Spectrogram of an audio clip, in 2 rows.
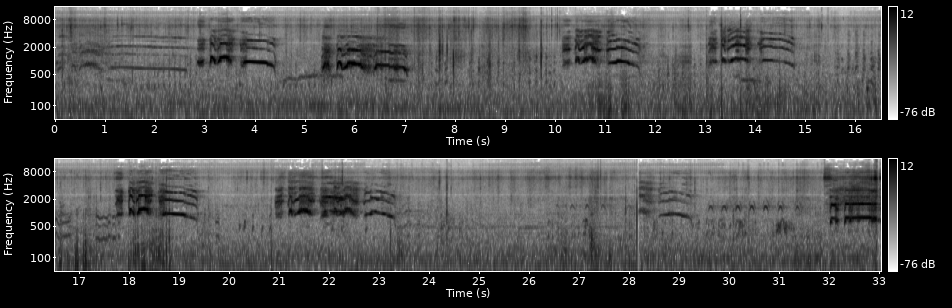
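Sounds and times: rooster crowing: 0:00.0 - 0:04.6, 0:05.3 - 0:07.2, 0:10.1 - 0:11.8, 0:13.0 - 0:14.9, 0:17.7 - 0:19.5, 0:20.9 - 0:23.4, 0:28.2 - 0:31.1, 0:31.9 - 0:33.0.

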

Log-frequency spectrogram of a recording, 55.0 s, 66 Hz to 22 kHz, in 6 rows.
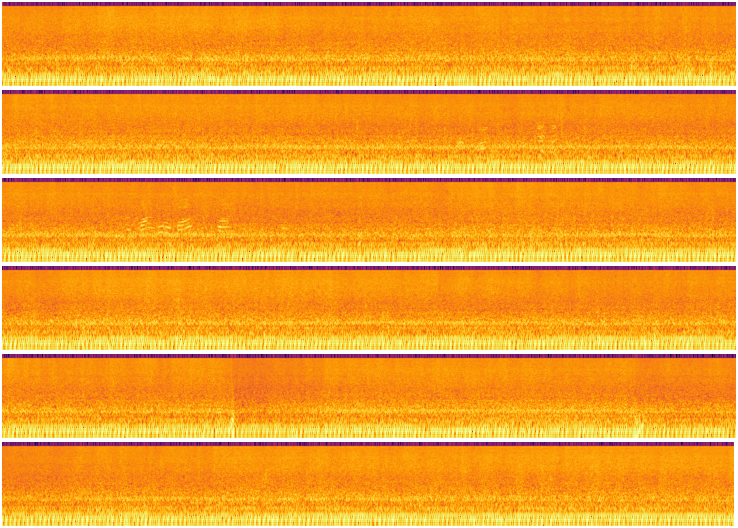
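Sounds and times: churning wake water: 0:00.0 - 0:55.0
motorboat engine drone: 0:00.0 - 0:55.0
wind hiss on microphone: 0:04.0 - 0:55.0.

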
